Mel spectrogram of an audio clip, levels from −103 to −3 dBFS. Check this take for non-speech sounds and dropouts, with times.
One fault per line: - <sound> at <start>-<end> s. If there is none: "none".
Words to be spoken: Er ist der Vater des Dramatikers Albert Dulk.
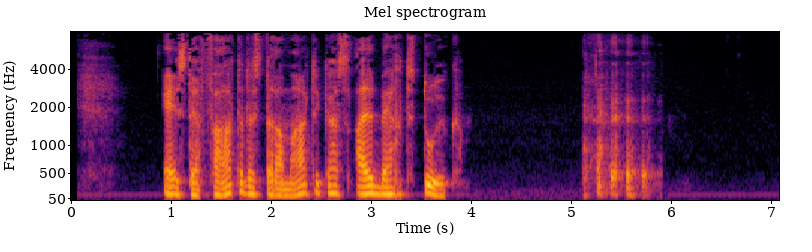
- laugh at 5.1-5.9 s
